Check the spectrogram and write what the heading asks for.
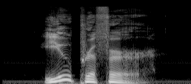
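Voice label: "you prefer", English, male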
